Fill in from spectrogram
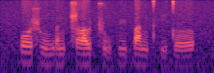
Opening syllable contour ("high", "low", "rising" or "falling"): high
